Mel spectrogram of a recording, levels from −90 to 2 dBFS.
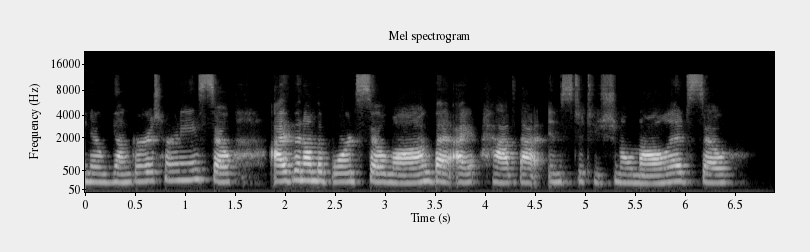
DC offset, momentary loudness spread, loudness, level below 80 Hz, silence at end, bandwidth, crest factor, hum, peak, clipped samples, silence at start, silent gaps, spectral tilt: under 0.1%; 13 LU; -22 LUFS; -78 dBFS; 0.45 s; 12.5 kHz; 16 dB; none; -6 dBFS; under 0.1%; 0 s; none; -4.5 dB/octave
